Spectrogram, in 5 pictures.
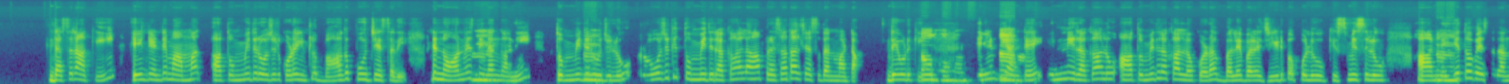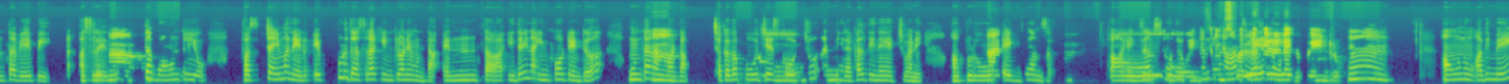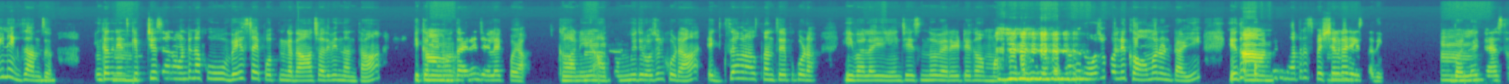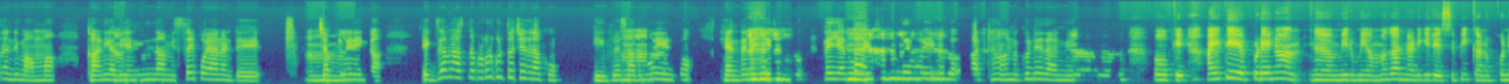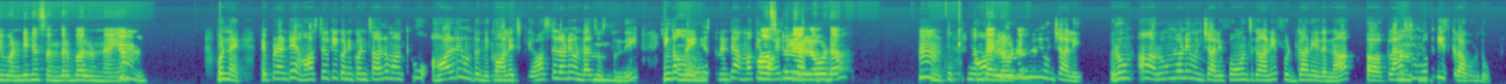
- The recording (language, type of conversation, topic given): Telugu, podcast, వేరే చోటికి వెళ్లినప్పుడు ఆహారం మీకు ఇంటి జ్ఞాపకాలు ఎలా గుర్తు చేస్తుంది?
- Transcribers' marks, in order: in English: "నాన్ వెజ్"; static; stressed: "అసలేంత"; in English: "ఫస్ట్ టైమ్"; in English: "ఎగ్జామ్స్"; in English: "ఎగ్జామ్స్‌ని"; in English: "ఎగ్జామ్స్"; in English: "చాన్స్"; in English: "మెయిన్ ఎగ్జామ్స్"; in English: "స్కిప్"; in English: "వేస్ట్"; in English: "ఎగ్జామ్"; in English: "వెరైటీగా"; distorted speech; laugh; in English: "స్పెషల్‌గా"; in English: "మిస్"; lip smack; in English: "ఎగ్జామ్"; laugh; laughing while speaking: "అట్లా అనుకునేదాన్ని"; other background noise; in English: "రెసిపీ"; in English: "హాలిడే"; in English: "వాయిస్ మెసేజ్"; in English: "కుకింగ్"; in English: "రూమ్"; in English: "రూమ్"; in English: "రూమ్‌లోనే"; in English: "ఫోన్స్"; in English: "ఫుడ్"; in English: "క్లాస్ రూమ్‌లోకి"; tapping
